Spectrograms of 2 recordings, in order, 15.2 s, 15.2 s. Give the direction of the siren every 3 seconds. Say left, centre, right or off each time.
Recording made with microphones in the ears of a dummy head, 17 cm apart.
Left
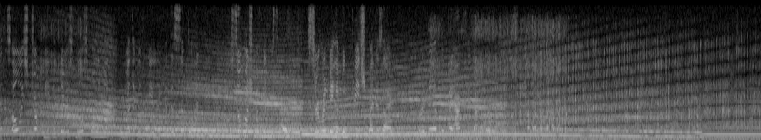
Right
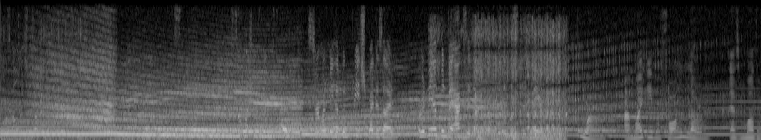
right, centre, left, left, left.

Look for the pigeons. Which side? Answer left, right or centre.
right.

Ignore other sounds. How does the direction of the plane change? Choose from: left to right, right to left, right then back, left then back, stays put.
right to left.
